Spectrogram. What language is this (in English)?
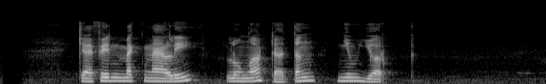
Javanese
